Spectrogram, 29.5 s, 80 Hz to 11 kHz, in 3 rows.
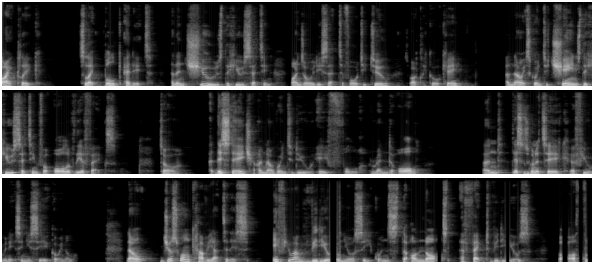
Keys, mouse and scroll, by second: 0.1 right click, 1.5 click, 6.5 click, 16.5 click.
